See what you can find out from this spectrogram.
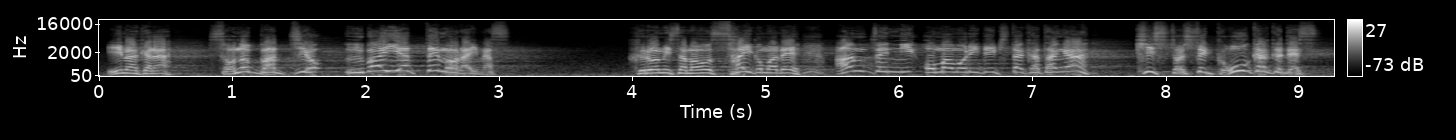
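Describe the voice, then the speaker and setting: An actor playing a theatrical, cheery exam master, announcing formally and showily in a fantasy audio drama. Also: male voice, very high-pitched, big pitch swings, moderate pace, vocal fry, sharp tone, heavily acted. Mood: showy. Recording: long hall reverb.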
